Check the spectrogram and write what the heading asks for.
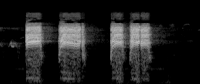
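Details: Kala Teetar, the black francolin, of a Gangas or Sheedi nasal line. The call is four loud, rasping, broadband notes in two pairs: a short note and a longer note, a brief pause, then two closely joined notes. The background is quiet.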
